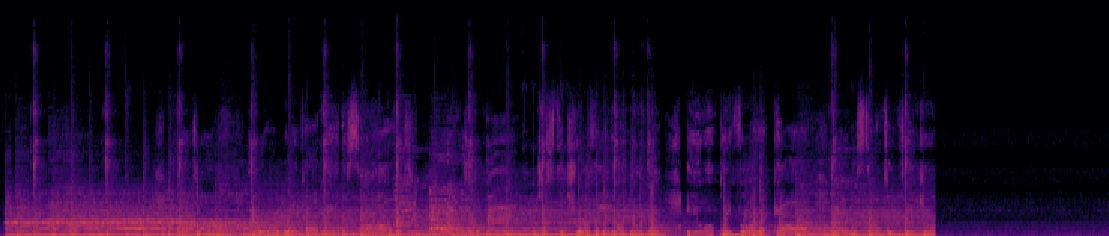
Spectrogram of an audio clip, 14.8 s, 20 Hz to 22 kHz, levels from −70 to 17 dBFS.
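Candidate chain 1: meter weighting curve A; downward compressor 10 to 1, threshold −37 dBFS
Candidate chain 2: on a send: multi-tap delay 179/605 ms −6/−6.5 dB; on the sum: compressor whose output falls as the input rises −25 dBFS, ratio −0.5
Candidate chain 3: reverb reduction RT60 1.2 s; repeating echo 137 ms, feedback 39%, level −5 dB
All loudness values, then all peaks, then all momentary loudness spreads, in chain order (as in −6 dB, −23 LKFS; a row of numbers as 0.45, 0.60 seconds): −40.0, −26.5, −26.5 LKFS; −23.5, −11.5, −12.0 dBFS; 13, 7, 3 LU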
